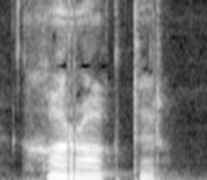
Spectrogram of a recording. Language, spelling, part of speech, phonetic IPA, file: Ukrainian, характер, noun, [xɐˈrakter], Uk-характер.ogg
- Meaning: 1. character, temper, disposition 2. nature, type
